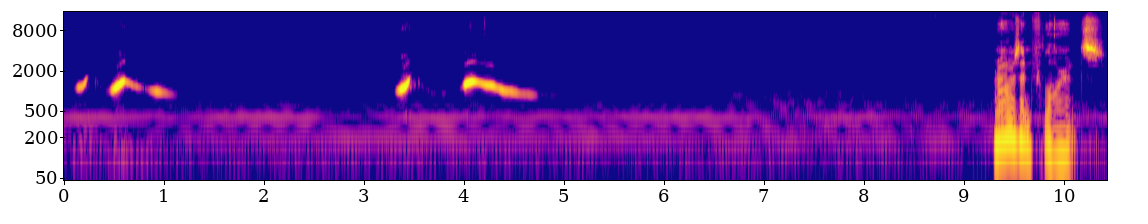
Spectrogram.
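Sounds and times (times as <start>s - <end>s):
person whistling a two-note call: 0.1s - 1.1s, 3.4s - 4.7s
speech: 9.5s - 10.4s.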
